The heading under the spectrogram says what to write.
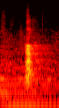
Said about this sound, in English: The barking was soft. It had been going on since she'd come into the café. It was a plaintive sound, produced by a creature sprawled over the floor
